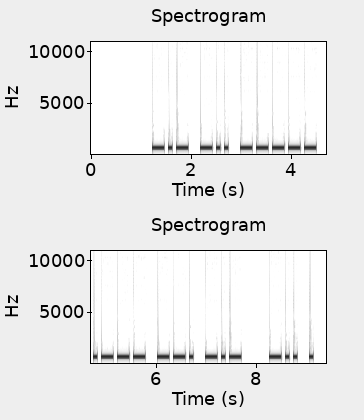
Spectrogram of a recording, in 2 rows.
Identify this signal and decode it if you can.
Morse code, heard as a keyed tone, about 15 wpm, 700 Hz. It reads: KD0JGK DE
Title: USA Callsign DE Callsign - 6 Characters - 15wpm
